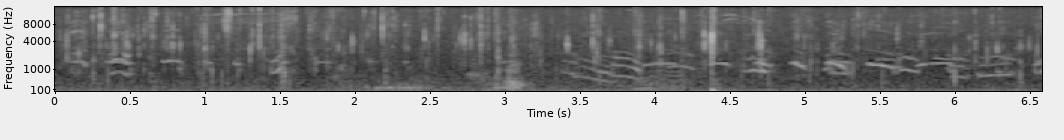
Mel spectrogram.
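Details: Puppy whimpers: thin, bending squeals come in clusters, crowding together toward the end, with a few low grunting sounds and a sharp knock over a constant low hum.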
